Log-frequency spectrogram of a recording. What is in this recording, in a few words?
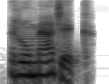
"rheumatic", Indian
